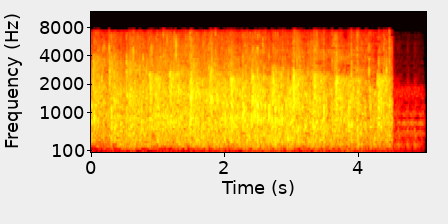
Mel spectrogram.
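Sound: audience applauding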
